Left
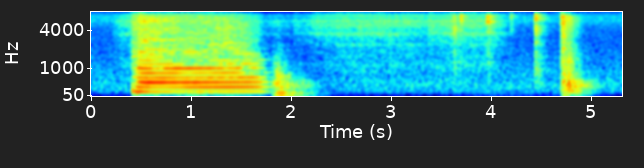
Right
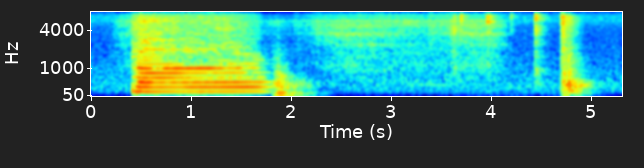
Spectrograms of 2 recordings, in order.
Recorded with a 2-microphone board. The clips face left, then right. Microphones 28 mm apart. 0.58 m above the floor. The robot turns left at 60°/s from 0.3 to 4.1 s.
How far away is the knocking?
About 1.4 m.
